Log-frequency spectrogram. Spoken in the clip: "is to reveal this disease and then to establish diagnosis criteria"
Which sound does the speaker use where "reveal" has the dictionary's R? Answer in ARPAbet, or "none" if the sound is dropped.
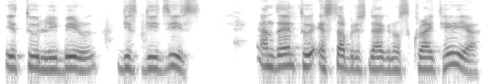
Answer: L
